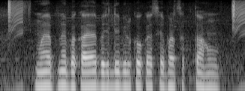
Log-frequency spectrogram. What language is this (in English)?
Hindi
